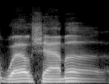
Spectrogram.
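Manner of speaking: drawn-out mock scolding. Friend teasing Joe by stretching his nickname slowly and loudly. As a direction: drag out Shammer like a teasing reprimand.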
